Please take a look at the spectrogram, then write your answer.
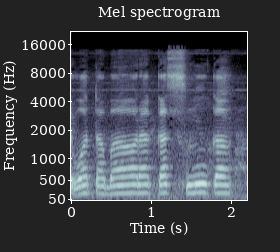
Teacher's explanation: व बिहम्दिका हा को हवा के साथ निकालेंगे। व तबारकस सीन पर सुकून है तो इसे पहले वाले हर्फ से मिला के पढ़ेंगे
